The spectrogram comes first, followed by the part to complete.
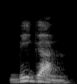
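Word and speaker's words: begun: হইছে the game has বিগান the game has বিগান খেলাটা শুরু হই আছে তখন কিন্তু বিগিনও হবে না বিগানও হবে না বি গান হবে এজন্য বানানটাও কিন্তু এখানে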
